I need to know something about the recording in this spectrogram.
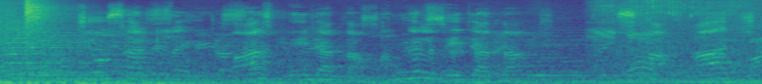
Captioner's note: news on TV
